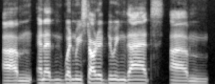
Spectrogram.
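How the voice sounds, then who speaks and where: A man in his forties from India, a guest on a podcast, telling his story in a relaxed, rambling way with many restarts. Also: mid-range voice, takes it slowly, smooth, dry recording, clean studio sound. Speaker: guest film editor. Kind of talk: casual podcast interview.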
